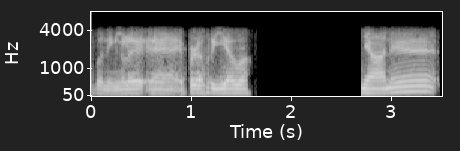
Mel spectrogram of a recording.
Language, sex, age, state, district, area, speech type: Malayalam, male, 30-45, Kerala, Kozhikode, urban, conversation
